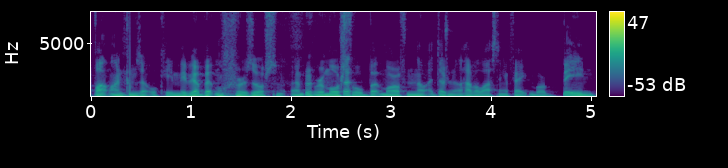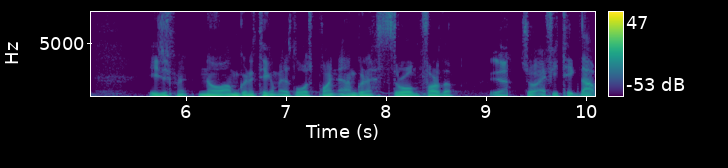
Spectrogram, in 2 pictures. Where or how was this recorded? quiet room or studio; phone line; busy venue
quiet room or studio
